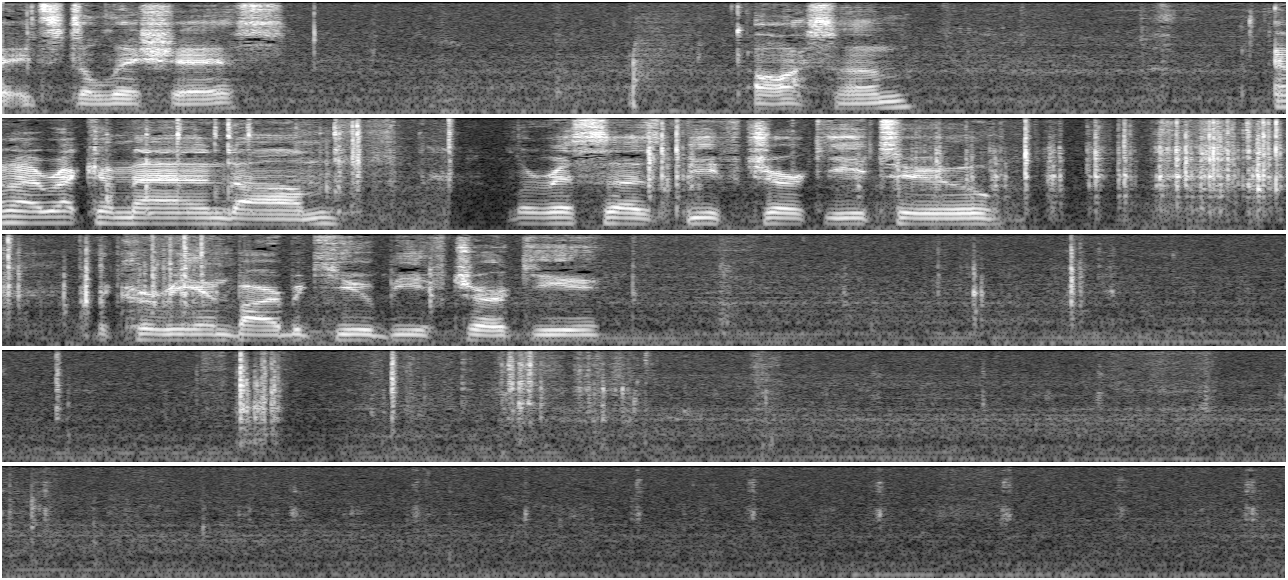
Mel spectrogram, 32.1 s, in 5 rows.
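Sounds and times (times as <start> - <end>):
car cabin hum: 0.0 - 23.2
man chewing jerky: 21.0 - 32.0.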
